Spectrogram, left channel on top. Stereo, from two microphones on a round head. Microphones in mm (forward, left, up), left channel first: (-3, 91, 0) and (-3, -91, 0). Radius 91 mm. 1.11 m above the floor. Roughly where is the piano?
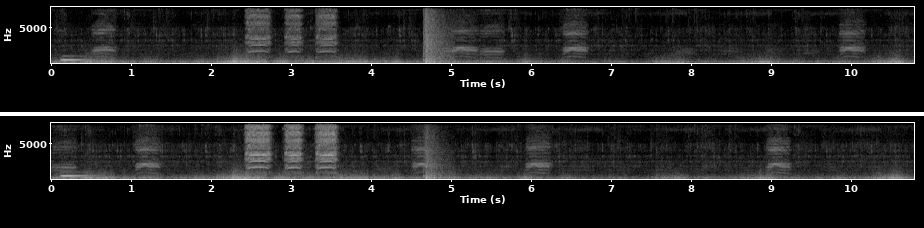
Right.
